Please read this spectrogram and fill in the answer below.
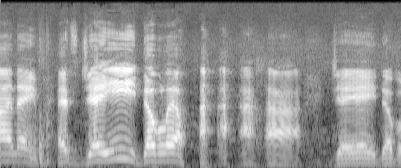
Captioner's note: laughs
